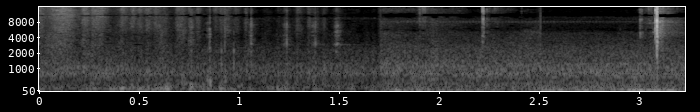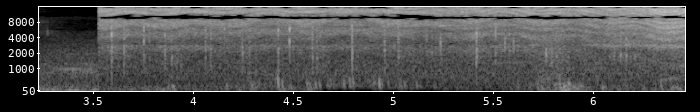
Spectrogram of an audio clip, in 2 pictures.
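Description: Aerosol spray paint can hissing steadily as paint is sprayed onto a rifle, starting about halfway through, just after a single sharp click.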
